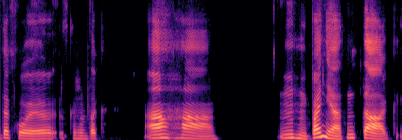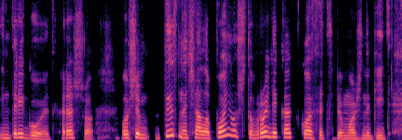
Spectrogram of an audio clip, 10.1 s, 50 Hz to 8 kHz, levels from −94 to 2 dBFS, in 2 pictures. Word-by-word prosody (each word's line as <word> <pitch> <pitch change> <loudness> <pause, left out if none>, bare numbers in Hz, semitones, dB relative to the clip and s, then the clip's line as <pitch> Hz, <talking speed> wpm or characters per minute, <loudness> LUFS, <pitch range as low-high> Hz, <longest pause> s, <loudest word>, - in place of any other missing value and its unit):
такое, 155 -5 -2
скажем 160 -2 -12
так 155 - -7 0.5
Ага, 185 -7 +2 0.8
мгм, 195 -6 -4
понятно, 200 - +4
так, 145 -7 +7
интригует, 180 -7 -3
хорошо. 195 -7 -3 0.3
В - - -7
общем, 200 -1 +1 0.2
ты 310 +3 +2
сначала 200 - -1
понял, 305 - 0
что 255 - -6
вроде 245 +5 +3
как 235 0 -2
кофе 195 -4 -1
тебе 165 +1 -8
можно 160 0 -6
пить 160 -2 -8
185 Hz, 125 wpm, -23 LUFS, 160-205 Hz, 0.8 s, так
